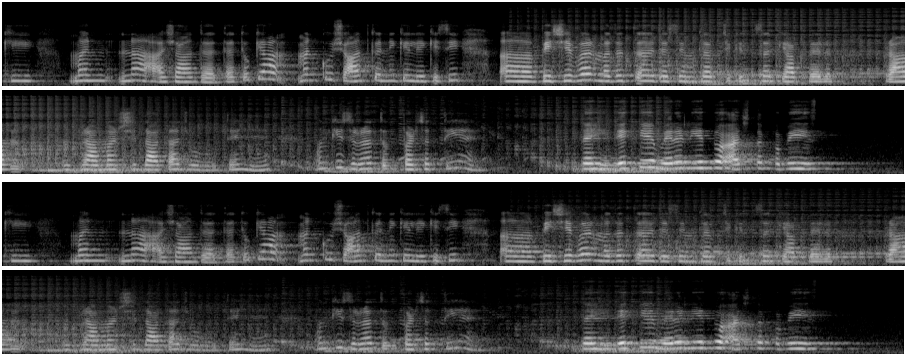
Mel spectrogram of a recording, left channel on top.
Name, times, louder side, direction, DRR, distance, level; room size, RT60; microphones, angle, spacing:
voice 1, 0.0-8.6 8.8-9.3 9.6-13.9, left 3 dB, 20° left, 13 dB, 0.3 m, -25 dB
sound 1, 5.1-15.7, left 2 dB, 85° left, 1.2 m, -34 dB
voice 2, 14.8-16.5 16.8-17.2, left 2 dB, 55° left, 11 dB, 0.6 m, -18 dB
11.5 x 7.7 x 6.1 m, 1.3 s
head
